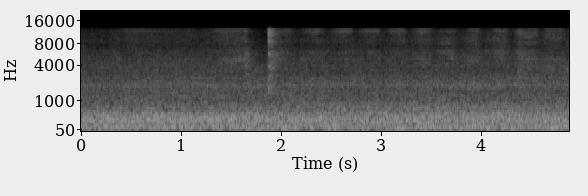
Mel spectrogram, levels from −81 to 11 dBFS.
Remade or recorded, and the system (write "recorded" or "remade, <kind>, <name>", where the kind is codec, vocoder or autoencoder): recorded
